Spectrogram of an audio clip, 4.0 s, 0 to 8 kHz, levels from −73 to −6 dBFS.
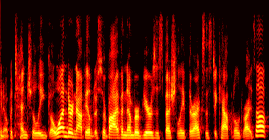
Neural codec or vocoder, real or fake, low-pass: none; real; 7.2 kHz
